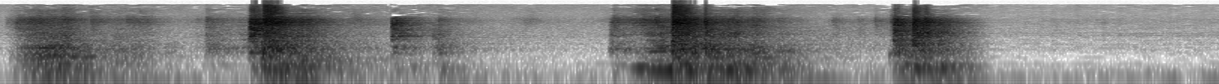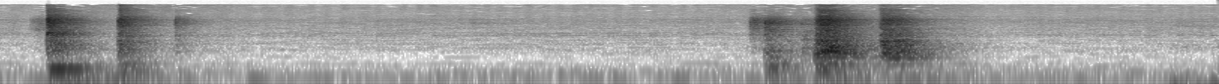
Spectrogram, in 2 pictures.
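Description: Loud, irregular bangs and crashes of household furniture and doors being knocked about and slammed. They come in clusters: several in the first five seconds, two about six and a half seconds in, and a last burst about ten seconds in.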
